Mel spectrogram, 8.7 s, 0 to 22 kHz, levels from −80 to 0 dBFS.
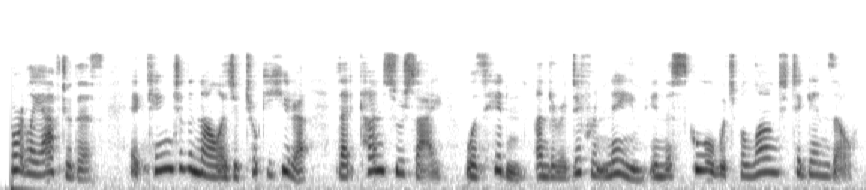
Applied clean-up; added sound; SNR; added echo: none; none; none; none.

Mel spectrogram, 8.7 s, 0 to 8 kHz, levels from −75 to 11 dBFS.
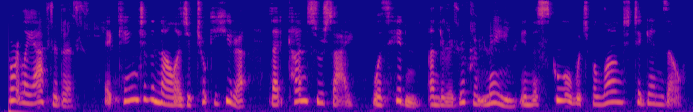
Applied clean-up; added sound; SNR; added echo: neural separator model SepFormer DNS4.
